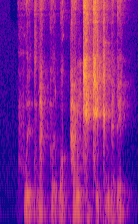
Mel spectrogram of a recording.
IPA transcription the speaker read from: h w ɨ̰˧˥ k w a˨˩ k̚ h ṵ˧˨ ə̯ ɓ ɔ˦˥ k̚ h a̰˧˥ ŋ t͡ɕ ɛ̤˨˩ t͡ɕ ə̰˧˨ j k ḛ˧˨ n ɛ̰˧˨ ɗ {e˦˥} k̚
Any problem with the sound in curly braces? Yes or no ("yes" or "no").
no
